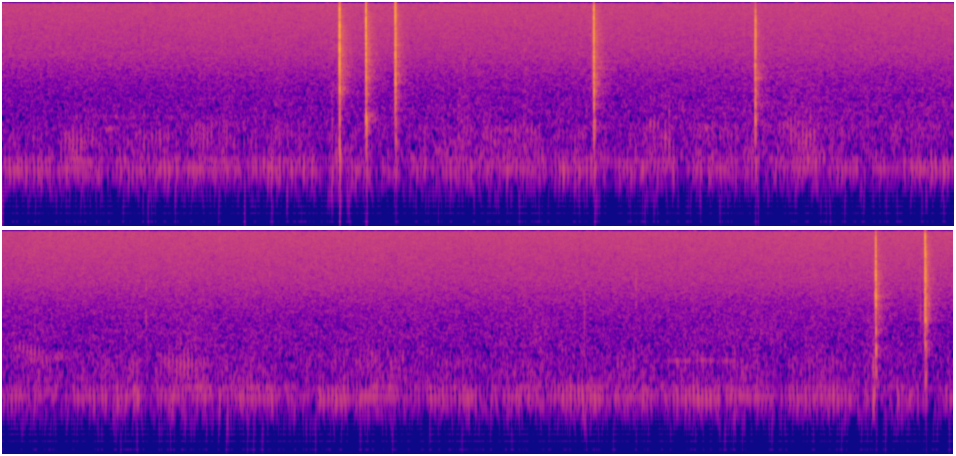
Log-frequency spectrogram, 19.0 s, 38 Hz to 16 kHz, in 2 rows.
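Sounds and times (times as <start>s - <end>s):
cat purring: 0.0s - 3.4s, 4.2s - 19.0s.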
